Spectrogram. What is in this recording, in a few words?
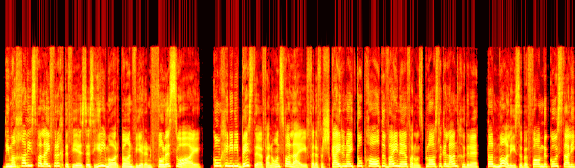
Bright South African Neutral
